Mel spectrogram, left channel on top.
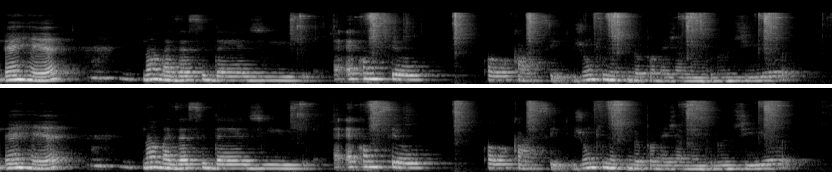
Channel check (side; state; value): both; normal; correlation 0.60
